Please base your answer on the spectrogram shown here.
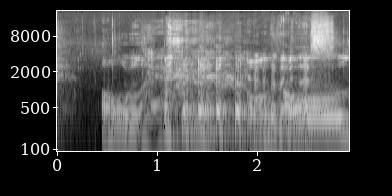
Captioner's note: laughing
